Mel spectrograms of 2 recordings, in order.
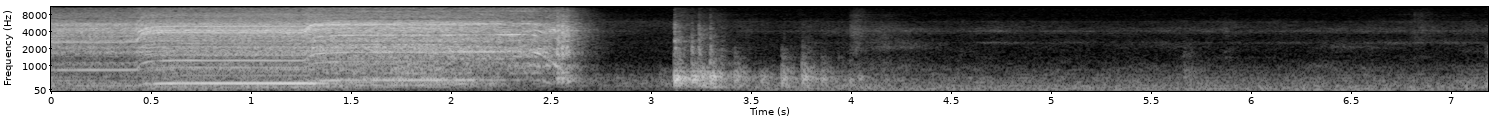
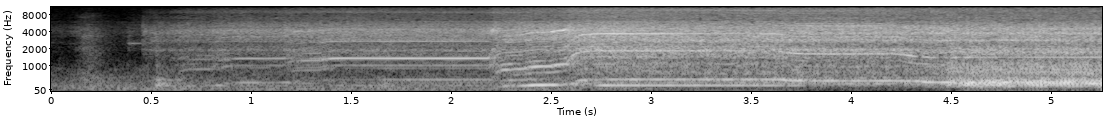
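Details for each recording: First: Power drill driving a screw into wood through a pre-drilled pilot hole: a steady high motor whine, pitch easing slightly under load for about two seconds, then stopping. Smooth, normal screw driving. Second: Cordless drill driving a star-bit screw on clutch setting 1: rising whine then clicking as the clutch slips at the lowest torque setting, screw barely driven.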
